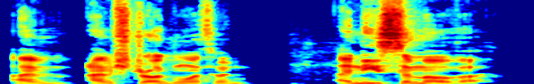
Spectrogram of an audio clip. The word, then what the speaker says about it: Anisimova: Am I saying that right, by the way? Anamasova? – No, I think you're saying it wrong. – Anisimova. – Anisimova. – You're switching the S and the M.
